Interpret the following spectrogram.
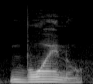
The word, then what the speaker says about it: bueno: I was learning Spanish, I learned to pronounce both at almost the same time. Bueno, bueno, bueno. You probably can't tell it there, but it's like a combination of both the B and the V at the same time.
